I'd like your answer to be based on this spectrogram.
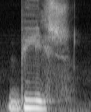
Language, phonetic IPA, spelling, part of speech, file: Ukrainian, [bʲilʲʃ], більш, adverb, Uk-більш.ogg
- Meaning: comparative degree of бага́то (baháto): more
